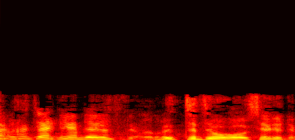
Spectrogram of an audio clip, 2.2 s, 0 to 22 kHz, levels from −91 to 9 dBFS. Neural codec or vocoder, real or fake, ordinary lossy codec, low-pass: codec, 24 kHz, 1.5 kbps, HILCodec; fake; MP3, 32 kbps; 7.2 kHz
